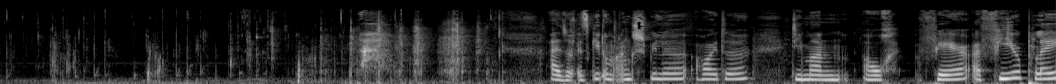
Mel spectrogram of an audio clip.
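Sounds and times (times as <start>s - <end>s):
person sipping and swallowing water: 0.0s - 4.2s
speech: 5.5s - 10.5s.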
